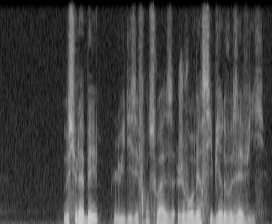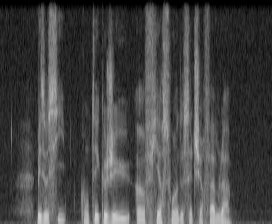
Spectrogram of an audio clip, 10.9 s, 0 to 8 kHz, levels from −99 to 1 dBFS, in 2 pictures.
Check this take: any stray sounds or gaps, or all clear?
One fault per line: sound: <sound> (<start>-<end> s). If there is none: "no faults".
no faults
